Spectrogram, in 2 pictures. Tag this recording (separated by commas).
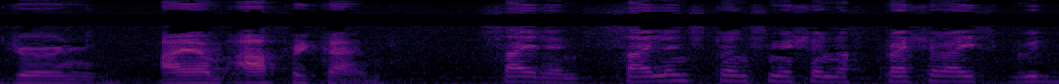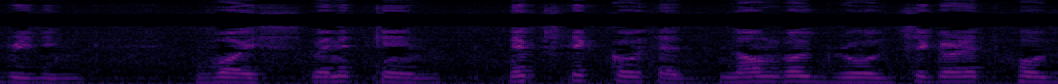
Speech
